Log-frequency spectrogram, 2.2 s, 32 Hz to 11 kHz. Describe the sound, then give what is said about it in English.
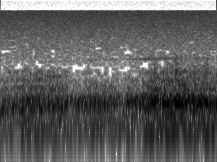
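The engine of a U.S. Air Force Northrop F-89D Scorpion jet fighter roars steadily and loudly as the test pilot prepares to take off, a deep rumbling drone that swells slightly toward the end with a faint whine rising out of it; no one speaks. “It's the roar of the Scorpion as he prepares to take it up.”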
